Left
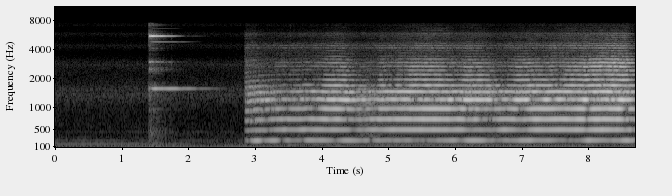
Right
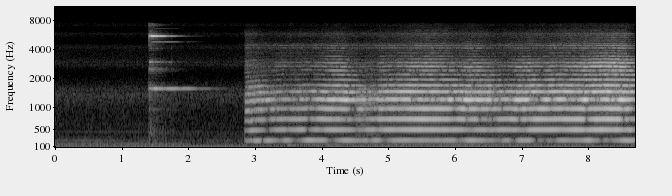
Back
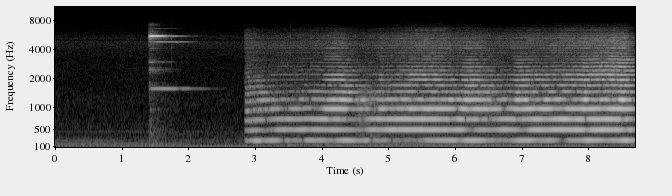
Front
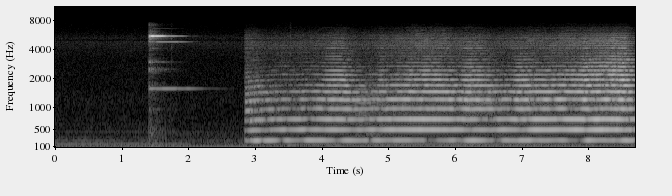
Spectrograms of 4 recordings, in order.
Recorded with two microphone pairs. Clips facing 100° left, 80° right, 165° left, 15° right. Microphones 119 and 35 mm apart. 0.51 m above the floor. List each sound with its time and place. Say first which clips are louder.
1.4 s a bell: left 1 dB, front 1 dB; 15° left, 1.0 m
2.8 s a trumpet: even, even; 70° right, 0.7 m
